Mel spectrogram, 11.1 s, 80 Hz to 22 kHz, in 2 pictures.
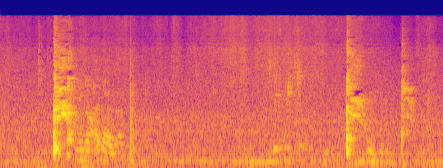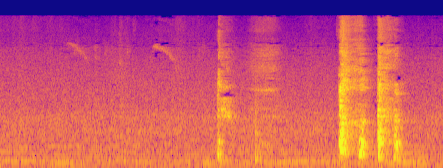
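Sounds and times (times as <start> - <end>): person coughing: 4.3 - 5.2, 9.8 - 10.6.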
